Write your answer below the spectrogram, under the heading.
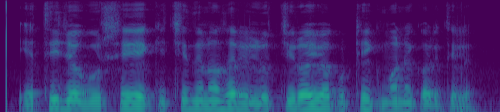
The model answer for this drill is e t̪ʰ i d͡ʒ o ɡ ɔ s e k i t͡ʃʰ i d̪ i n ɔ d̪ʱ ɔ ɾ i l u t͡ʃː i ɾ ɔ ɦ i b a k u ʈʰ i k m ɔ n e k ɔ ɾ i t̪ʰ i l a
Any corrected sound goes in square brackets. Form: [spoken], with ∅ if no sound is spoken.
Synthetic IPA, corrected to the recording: e t̪ʰ i d͡ʒ o ɡ [u] s e k i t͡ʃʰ i d̪ i n ɔ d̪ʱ ɔ ɾ i l u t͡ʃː i ɾ ɔ ɦ i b a k u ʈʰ i k m ɔ n e k ɔ ɾ i t̪ʰ i l [e]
